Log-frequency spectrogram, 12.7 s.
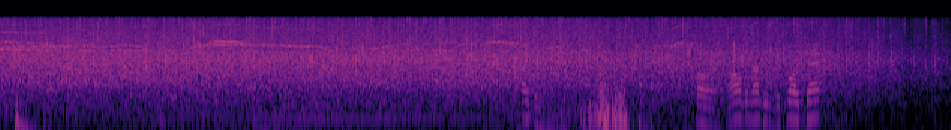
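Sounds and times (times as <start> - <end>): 
audience applause at a live jazz quartet concert: 0.0 - 12.6
low thump: 0.2 - 0.7
speech: 7.0 - 8.0, 9.3 - 11.1.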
